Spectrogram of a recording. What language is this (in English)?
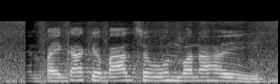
Magahi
